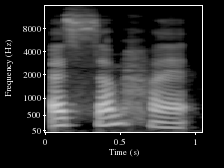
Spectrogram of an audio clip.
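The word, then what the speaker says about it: السمحاء: And I think the printed word is correctly pronounced as as-Samha', and it is said as as-Sharia as-Samha'.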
